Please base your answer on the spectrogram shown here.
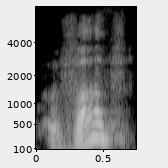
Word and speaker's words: Vav: So the word, the shape Vav is really pronounced V, like Vogue.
